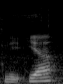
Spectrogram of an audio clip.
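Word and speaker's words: Nitya: Make sure I'm pronouncing it right. It's I'm pretty sure it's Nitia.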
